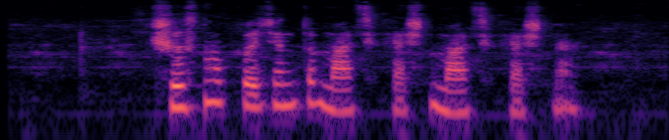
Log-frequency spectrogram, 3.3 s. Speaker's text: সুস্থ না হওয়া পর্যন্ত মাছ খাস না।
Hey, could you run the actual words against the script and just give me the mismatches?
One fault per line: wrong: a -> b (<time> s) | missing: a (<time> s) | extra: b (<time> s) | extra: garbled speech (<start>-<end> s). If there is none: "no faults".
missing: না (1.0 s)
extra: মাছ খাস (2.2 s)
